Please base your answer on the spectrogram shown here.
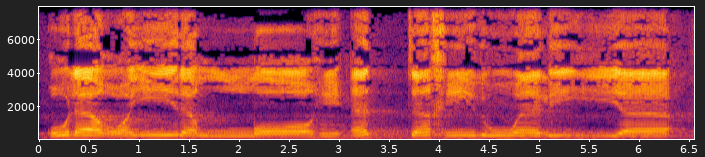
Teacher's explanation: رققت الراء وغلظ اللام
